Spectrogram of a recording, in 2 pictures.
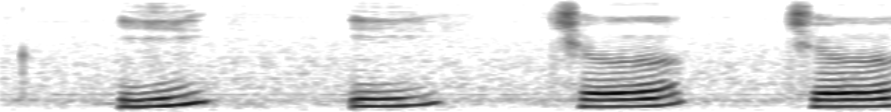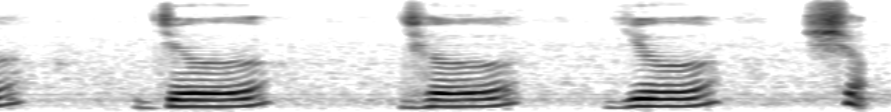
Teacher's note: ತಾಲು ಅಂದರೆ ದವಡೆ, ದವಡೆಯಿಂದ ಉಚ್ಚಾರವಾಗುವಂಥ ಅಕ್ಷರಗಳು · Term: ತಾಲಕ್ಷರಗಳು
